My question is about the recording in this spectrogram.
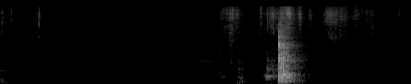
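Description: Two pieces of box cardboard scraping and rubbing against each other as their cut slits are pushed together by hand: a few short, scratchy sounds starting about two seconds in.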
